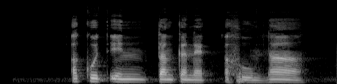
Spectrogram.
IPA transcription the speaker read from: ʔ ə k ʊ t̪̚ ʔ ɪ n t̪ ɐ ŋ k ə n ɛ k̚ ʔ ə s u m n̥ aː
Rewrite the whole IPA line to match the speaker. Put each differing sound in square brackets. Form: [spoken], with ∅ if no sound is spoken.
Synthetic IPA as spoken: ʔ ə k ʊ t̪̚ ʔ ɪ n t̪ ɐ ŋ k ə n ɛ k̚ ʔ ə [h] u m n̥ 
